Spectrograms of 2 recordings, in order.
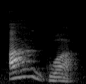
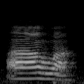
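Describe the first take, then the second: First: The g sound in the middle is clearly pronounced. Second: The g sound in the middle is left out. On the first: This is the adult, correct form of the word. The speaker calls it right. "falar a palavra corretamente" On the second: This is how a small child says the word. The speaker calls it wrong. "Ela diz"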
